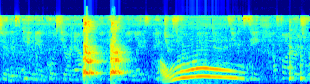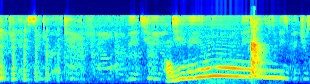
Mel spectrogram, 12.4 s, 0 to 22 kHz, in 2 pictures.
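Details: Male Standard Poodle, recorded in 2003 while teasing and playing tug with a female dog companion: two drawn-out, arching, tonal howl-like calls that rise and then slowly fall, separated by sharp knocks and clatter from the play.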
